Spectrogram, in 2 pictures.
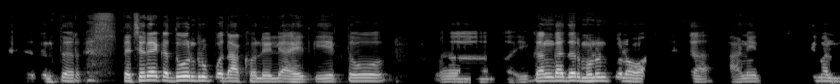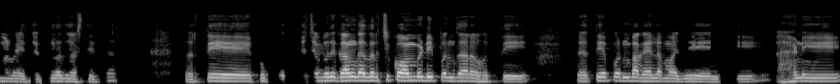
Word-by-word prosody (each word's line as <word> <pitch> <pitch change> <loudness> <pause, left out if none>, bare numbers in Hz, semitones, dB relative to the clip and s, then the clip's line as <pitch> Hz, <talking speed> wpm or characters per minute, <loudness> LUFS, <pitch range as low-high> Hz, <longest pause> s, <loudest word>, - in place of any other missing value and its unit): त्याच्यानंतर 415 - -6 0.4
त्याचे 160 +3 +3
नाही 195 0 +8
का 180 - +5
2 185 +2 +7
रूपं 175 -2 +3
दाखवलेले 140 -1 0
आहेत, 125 -2 +1
की 135 +1 -4
एक 145 - -5
तो 155 -1 +1 0.8
अ, 125 - -9 0.9
गंगाधर 170 +2 +5
म्हणून 165 +2 +3
पण 165 -1 -1
व्हायचा 140 -2 -5 0.3
आणि 140 +3 -5
शक्तिमान 155 +1 -10
बनायचा 130 -3 -7
गरज 140 -1 -3
असती 125 0 -8
तर. 170 +8 -16 0.7
तर 125 - -7
ते 160 - +2 0.4
खूप 155 - -6
त्याच्यामध्ये 180 - -3
गंगाधरची 180 +1 +4
कॉमेडी 180 0 +5
पण 165 -2 0
जरा 160 -1 +1
होती. 135 -1 -3 0.7
तर 140 - -3
ते 175 - +2
पण 170 -2 0
बघायला 150 -2 0
मजा 140 -1 -3
यायची 125 0 -6 0.4
आणि 150 +2 -3
155 Hz, 135 wpm, -22 LUFS, 140-175 Hz, 0.9 s, नाही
